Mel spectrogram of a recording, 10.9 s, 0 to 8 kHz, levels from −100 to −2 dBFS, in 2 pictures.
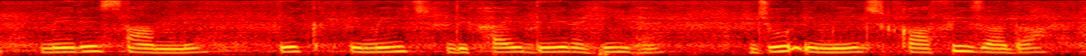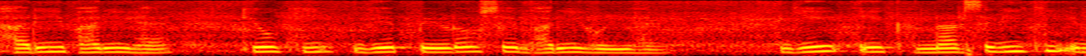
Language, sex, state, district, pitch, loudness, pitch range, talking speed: Hindi, female, Jharkhand, Jamtara, 230 Hz, -34 LUFS, 210-245 Hz, 150 wpm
